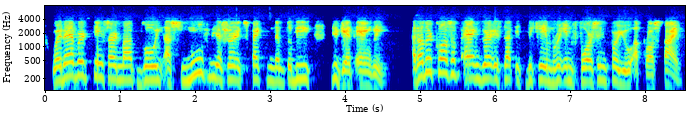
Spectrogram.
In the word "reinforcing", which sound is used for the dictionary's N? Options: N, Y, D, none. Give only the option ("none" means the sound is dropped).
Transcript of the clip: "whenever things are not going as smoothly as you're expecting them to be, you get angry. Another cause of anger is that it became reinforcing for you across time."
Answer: N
